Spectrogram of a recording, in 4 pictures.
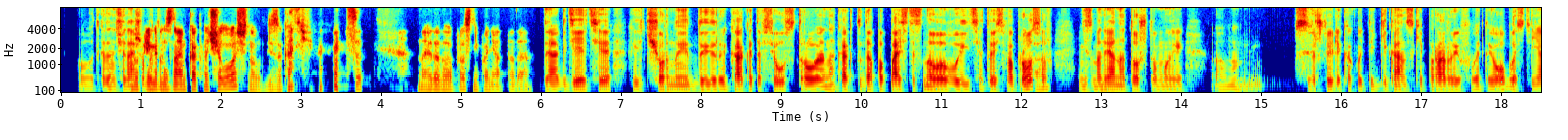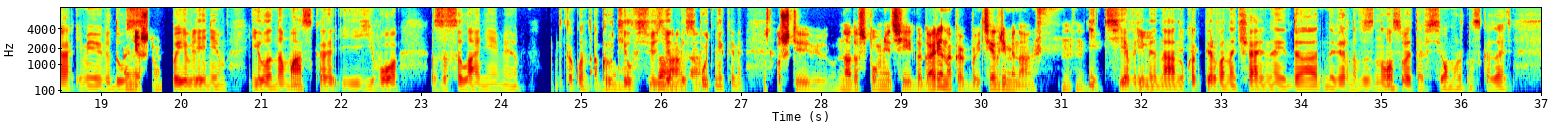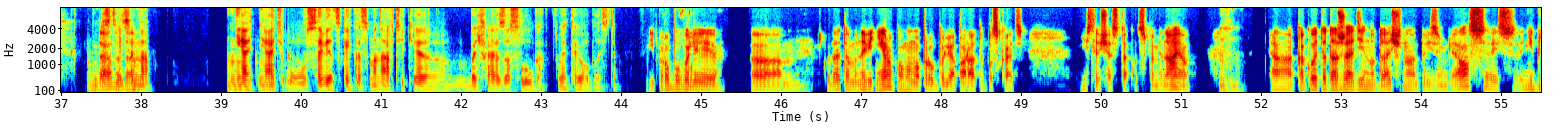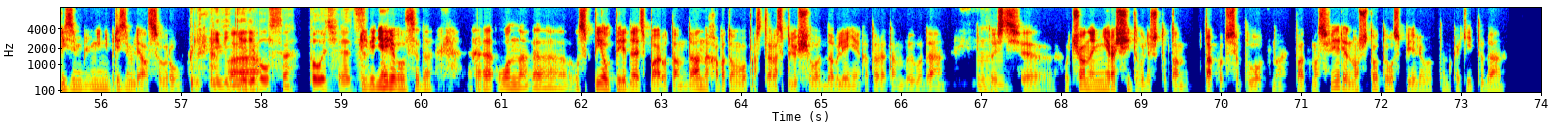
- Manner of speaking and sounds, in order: laughing while speaking: "заканчивается -"; tapping; chuckle; other background noise; laughing while speaking: "привенеривался"
- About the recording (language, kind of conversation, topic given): Russian, unstructured, Почему люди изучают космос и что это им даёт?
